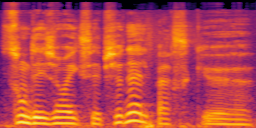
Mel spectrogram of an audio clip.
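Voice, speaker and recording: A woman guest giving her view, pausing and repeating words. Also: on the low side, gravelly, a little hiss or hum. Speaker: studio guest.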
